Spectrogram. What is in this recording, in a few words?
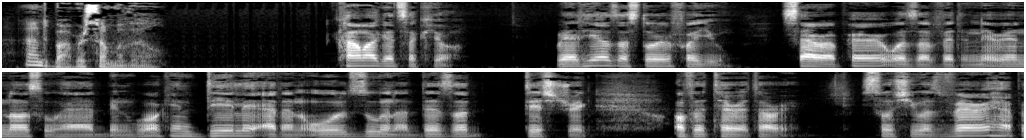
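anguilla, dialects of English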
